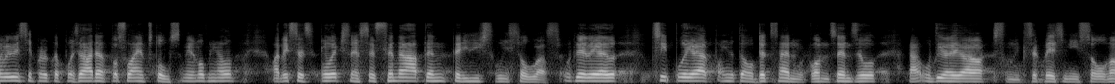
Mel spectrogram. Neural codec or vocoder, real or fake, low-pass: codec, 16 kHz, 0.5 kbps, FreqCodec, larger model; fake; 7.2 kHz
